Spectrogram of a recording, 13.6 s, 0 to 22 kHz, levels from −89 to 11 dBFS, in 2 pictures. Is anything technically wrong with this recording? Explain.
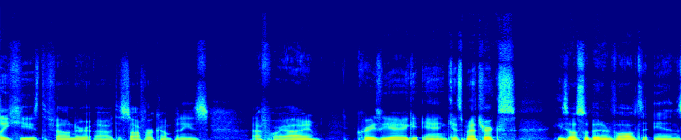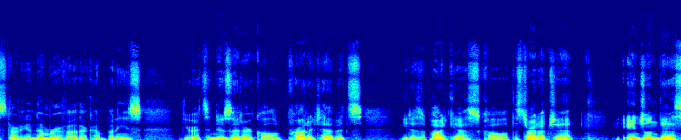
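Yes. Throughout this speech clip the channels are drifting apart: two separately clocked devices disagree by roughly 20 ppm, so the inter-channel delay creeps toward about 0.3 ms. Summed to mono, comb notches sweep slowly, heard as slow flanging; a spectrogram shows slanted notch bands.

At 4.05 s the microphone volume is stepped up by about 7 dB in a single jump, as automatic gain control raises the input device level. Voice and background rise together, and the waveform envelope visibly steps up at that instant.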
